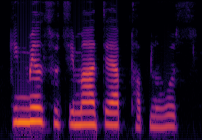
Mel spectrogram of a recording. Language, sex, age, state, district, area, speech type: Nepali, female, 18-30, West Bengal, Kalimpong, rural, read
